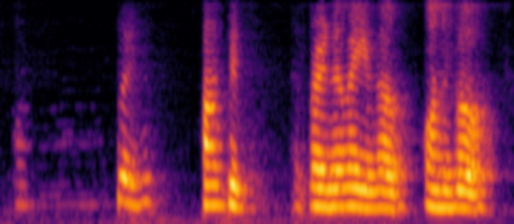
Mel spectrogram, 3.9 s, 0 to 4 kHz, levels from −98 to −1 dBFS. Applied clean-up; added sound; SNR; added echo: neural mask model DeepFilterNet 3.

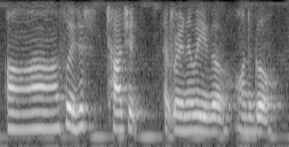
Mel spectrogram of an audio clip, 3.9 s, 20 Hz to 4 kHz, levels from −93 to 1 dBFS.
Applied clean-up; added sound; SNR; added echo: none; none; none; none.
